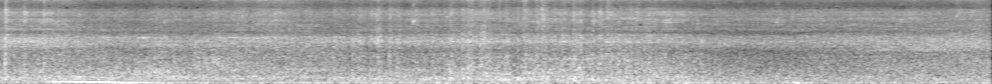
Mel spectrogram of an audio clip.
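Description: Covered hopper cars of a freight train rolling past steadily on the rails, with a brief low falling drone about a second in.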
